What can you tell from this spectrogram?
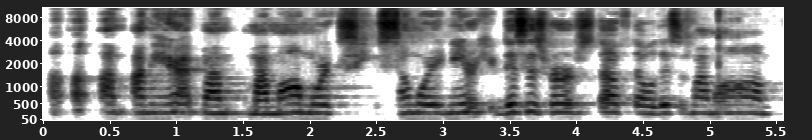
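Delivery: lightly voiced small boy, high and pleading; frightened child voice. Little boy pleading with the owner, a hint of crying. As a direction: plead like a scared little kid. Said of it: "And I'm crying".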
